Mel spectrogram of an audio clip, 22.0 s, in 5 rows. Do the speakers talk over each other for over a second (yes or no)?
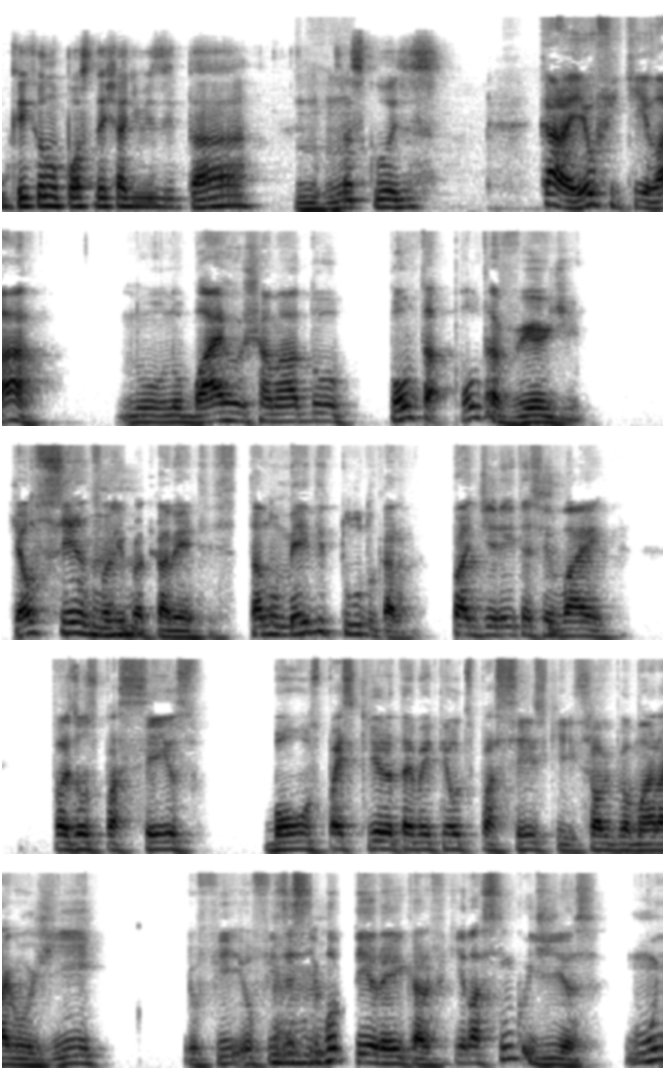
no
